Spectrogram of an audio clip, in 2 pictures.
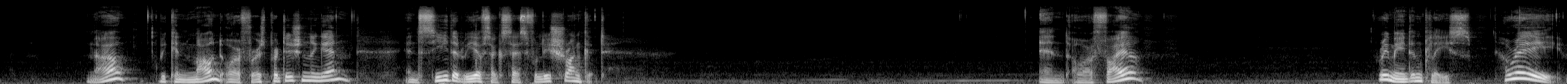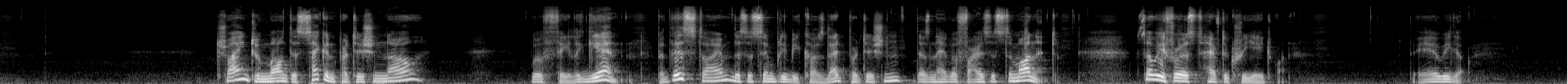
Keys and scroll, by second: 3.1-5.6 typing, 9.9-13.9 typing, 16.7-20.2 typing, 23.3-26.9 typing, 28.1 Return, 29.2-31.3 typing.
